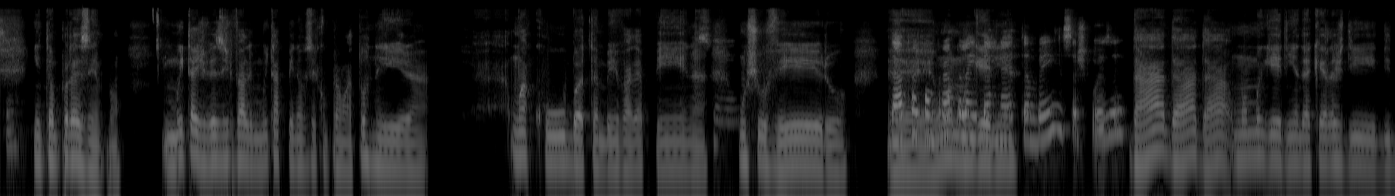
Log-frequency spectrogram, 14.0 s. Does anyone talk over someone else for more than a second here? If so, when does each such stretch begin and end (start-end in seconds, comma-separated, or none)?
8.9-10.2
